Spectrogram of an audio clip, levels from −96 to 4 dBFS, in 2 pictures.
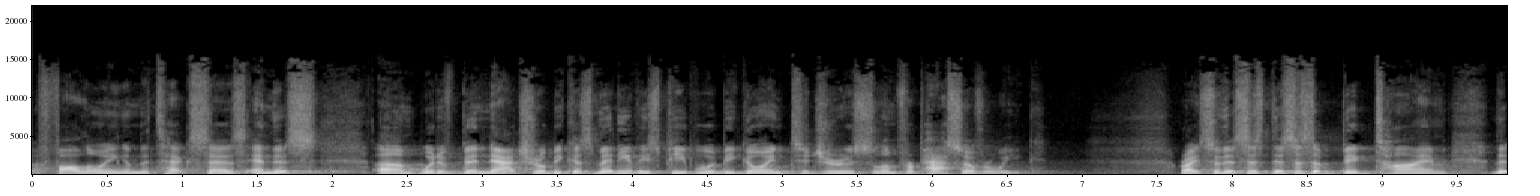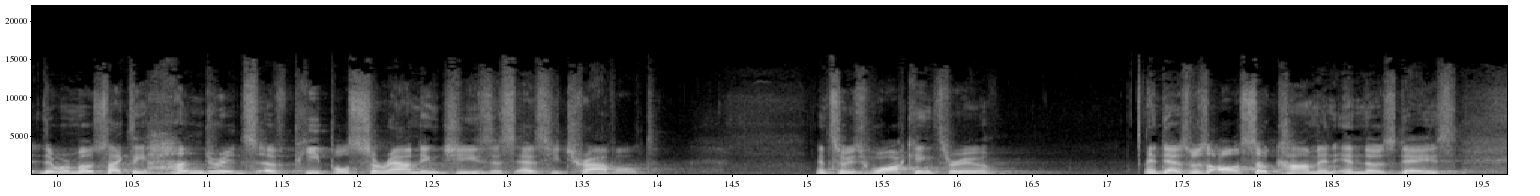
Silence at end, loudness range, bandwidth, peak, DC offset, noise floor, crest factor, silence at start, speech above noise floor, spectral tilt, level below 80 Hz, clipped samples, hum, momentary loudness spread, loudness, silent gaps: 0 s; 3 LU; 14.5 kHz; -2 dBFS; under 0.1%; -59 dBFS; 20 dB; 0 s; 38 dB; -6 dB/octave; -58 dBFS; under 0.1%; none; 7 LU; -21 LUFS; none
